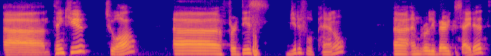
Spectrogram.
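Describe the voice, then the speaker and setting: A Colombian man with a Spanish accent moderating an online panel in halting English. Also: a little high, animated, no room sound, highs cut off. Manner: halting second-language English. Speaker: panel moderator, science fiction editor. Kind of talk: hosting an online panel discussion.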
